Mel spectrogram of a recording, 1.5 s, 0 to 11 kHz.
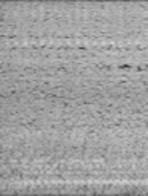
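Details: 1968 Chevrolet Camaro with four-pass aluminum radiator, at idle: deep, even V8 burble with a steady low rumble and no ticking or misses; healthy idle.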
